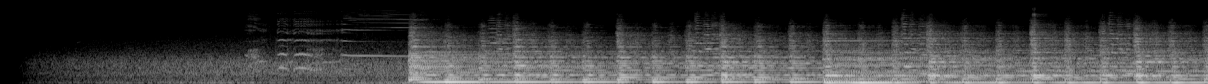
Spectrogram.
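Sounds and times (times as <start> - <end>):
soft outdoor ambience: 0.1 - 5.1
rooster crowing: 2.4 - 4.6.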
